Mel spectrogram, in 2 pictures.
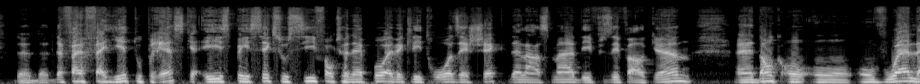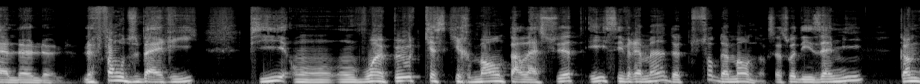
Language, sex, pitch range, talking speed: French, male, 110-140 Hz, 195 wpm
